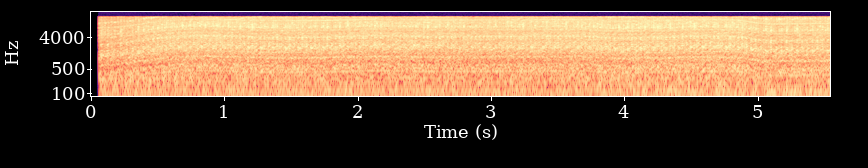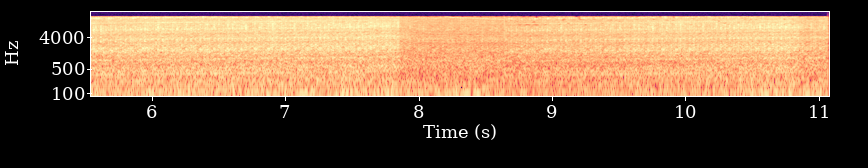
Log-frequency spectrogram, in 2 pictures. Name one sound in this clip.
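A heavy truck engine drones steadily as it drives along a road.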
